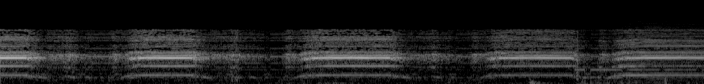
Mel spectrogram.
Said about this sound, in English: The alarm shuts off and BB's like, do you guys not like that alarm? I could do a different one.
